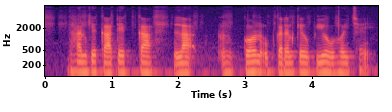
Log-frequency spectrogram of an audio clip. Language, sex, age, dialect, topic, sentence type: Magahi, male, 18-24, Western, agriculture, question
